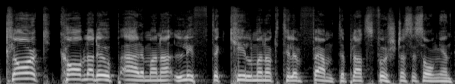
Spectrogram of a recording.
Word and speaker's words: Kilmarnock: Är det, är det Kilmarnock eller Kilmarnock? Kilmarnock. Jag gillade den första bäst. – Kilmanock. – Kilmanock. – Ja, vi slår fast Kilmarnock.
